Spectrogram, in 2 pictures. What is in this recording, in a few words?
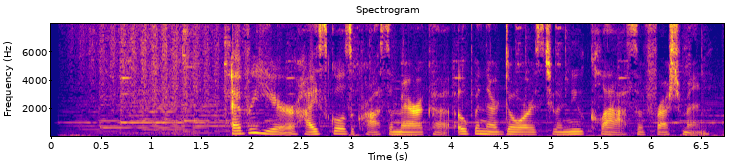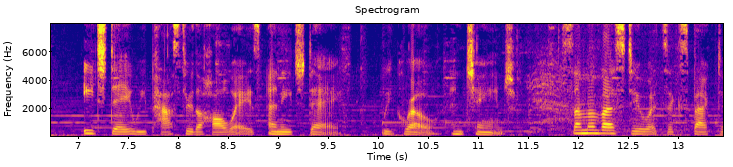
narration women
